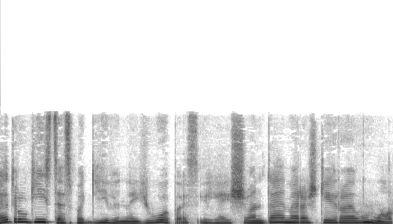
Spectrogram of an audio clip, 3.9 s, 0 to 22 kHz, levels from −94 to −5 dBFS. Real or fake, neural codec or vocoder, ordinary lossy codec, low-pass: fake; codec, 24 kHz, 1 kbps, SNAC; MP3, 64 kbps; 10.8 kHz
